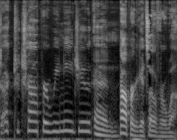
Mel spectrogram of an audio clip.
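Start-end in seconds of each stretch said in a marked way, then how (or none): 0.0-1.4 mock group shout, pitched way up. Retelling a scene where everybody yells for the doctor: imitating people yelling.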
